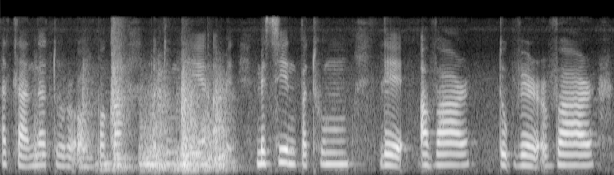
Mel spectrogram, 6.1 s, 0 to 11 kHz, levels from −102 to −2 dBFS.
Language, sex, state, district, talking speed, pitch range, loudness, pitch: Mizo, female, Mizoram, Aizawl, 165 wpm, 195-215 Hz, -17 LUFS, 205 Hz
